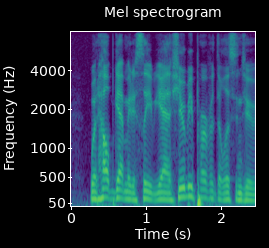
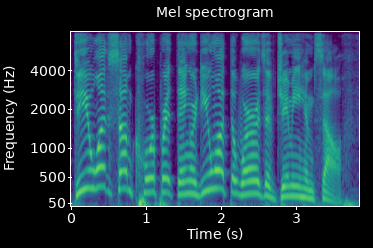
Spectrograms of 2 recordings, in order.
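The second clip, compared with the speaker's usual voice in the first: heated; 9 semitones higher than usual. Real, not acted. Heated rant about corporate language.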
